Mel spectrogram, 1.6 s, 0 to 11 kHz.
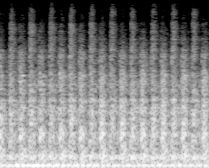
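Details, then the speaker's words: Honda Civic EP3 Type R K20 engine, warning light on almost constantly, revving hard: fast even pounding about seven beats a second over a deep roar; heavy internal knock from a dying engine. "let's go oh my God ah the noise horrific absolutely terrible oh yes this this hasn't got long"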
